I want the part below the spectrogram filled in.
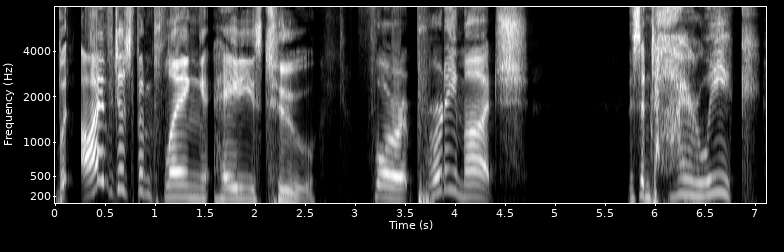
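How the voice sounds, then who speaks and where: A man's voice: high-pitched, sing-song, very slow, no echo, clean studio sound. A young man hosting a casual, rambling radio show in a playful, mock-dramatic, tongue-in-cheek manner. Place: radio studio. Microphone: studio microphone.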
